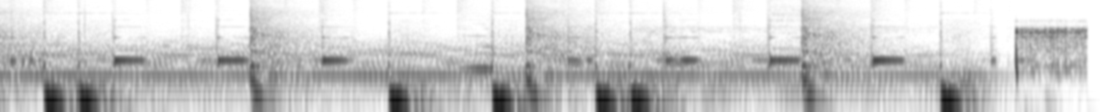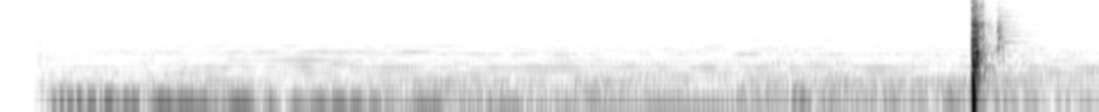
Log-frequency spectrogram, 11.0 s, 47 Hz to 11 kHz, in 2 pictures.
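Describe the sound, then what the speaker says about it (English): Sig P225 A1 pistol fired at a steel target outdoors, a steady series of sharp, separate shots with short pauses, then quiet and one last distant-sounding crack near the end. "I'm excited to load it up and go ahead and smoke check the Tac Strike Fat Boy steel target behind us"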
